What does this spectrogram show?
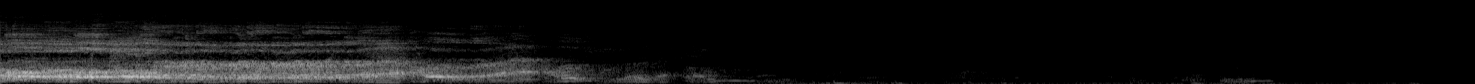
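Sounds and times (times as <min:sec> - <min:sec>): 
Black-and-gold howler monkey roaring: 0:00.0 - 0:07.7.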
